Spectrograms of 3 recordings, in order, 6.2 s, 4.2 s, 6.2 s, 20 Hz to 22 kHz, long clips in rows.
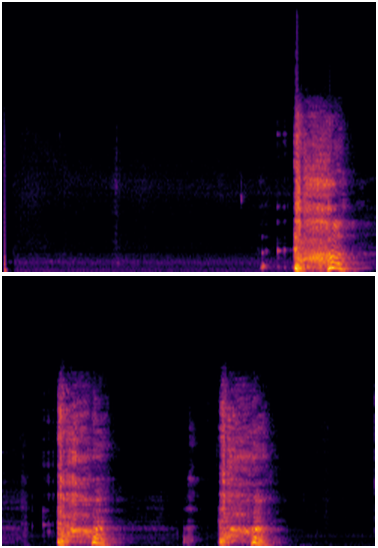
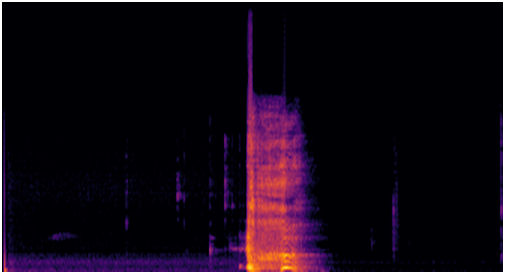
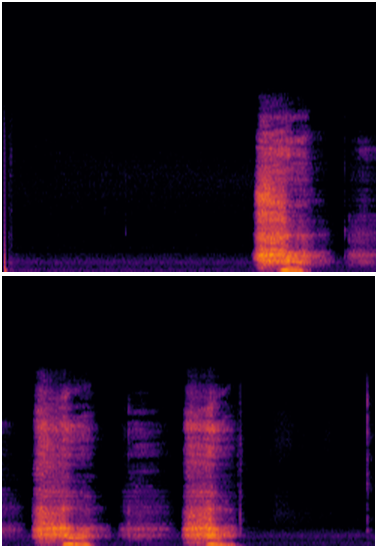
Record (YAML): three_cough_length: 6.2 s
three_cough_amplitude: 32768
three_cough_signal_mean_std_ratio: 0.31
cough_length: 4.2 s
cough_amplitude: 32768
cough_signal_mean_std_ratio: 0.21
exhalation_length: 6.2 s
exhalation_amplitude: 15949
exhalation_signal_mean_std_ratio: 0.38
survey_phase: beta (2021-08-13 to 2022-03-07)
age: 45-64
gender: Female
wearing_mask: 'No'
symptom_none: true
smoker_status: Never smoked
respiratory_condition_asthma: false
respiratory_condition_other: false
recruitment_source: REACT
submission_delay: 3 days
covid_test_result: Negative
covid_test_method: RT-qPCR
influenza_a_test_result: Negative
influenza_b_test_result: Negative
